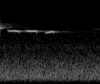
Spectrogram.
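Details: Blue tit song at Uppsala Botanic Garden, captured on a hand-held DMC-G2 camera fitted with an HVS014140 lens: three short, very high, level whistled notes in quick succession against a constant low rumble.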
